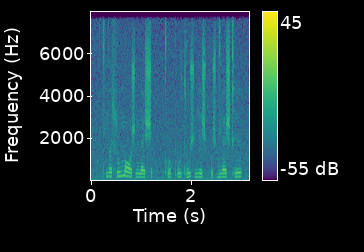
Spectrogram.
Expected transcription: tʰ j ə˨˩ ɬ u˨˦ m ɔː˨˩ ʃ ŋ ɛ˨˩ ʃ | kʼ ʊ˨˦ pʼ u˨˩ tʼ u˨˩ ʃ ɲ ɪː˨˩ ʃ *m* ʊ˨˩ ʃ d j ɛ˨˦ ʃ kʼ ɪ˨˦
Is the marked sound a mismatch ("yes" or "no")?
yes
